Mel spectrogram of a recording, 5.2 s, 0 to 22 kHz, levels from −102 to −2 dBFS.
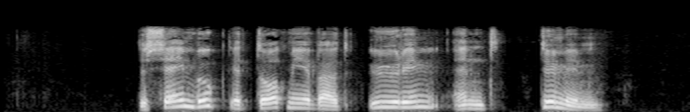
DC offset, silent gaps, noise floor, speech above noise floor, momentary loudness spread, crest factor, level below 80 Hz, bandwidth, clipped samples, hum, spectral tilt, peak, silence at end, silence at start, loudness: under 0.1%; none; -88 dBFS; 72 dB; 10 LU; 16 dB; -60 dBFS; 8.4 kHz; under 0.1%; none; -4 dB/octave; -2 dBFS; 0.65 s; 1.05 s; -16 LUFS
